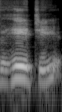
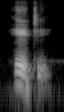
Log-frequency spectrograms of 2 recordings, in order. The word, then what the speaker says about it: Haiti: Now, the capital of Haiti, as we have shared before on this and other programs, the capital has long been anglicized.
